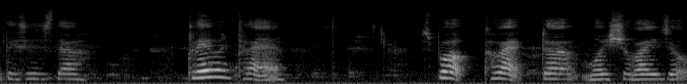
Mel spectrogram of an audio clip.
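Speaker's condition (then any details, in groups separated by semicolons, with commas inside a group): Cerebral palsy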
